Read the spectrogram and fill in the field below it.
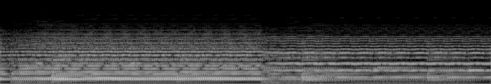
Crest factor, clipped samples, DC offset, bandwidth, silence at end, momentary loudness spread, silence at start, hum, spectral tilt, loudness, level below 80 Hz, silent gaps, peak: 14 dB; under 0.1%; 0.3%; 11 kHz; 0 s; 5 LU; 0 s; none; -5 dB/octave; -24 LUFS; -58 dBFS; none; -10 dBFS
